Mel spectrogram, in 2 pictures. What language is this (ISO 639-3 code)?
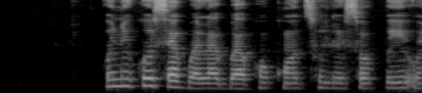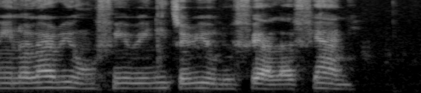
yor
